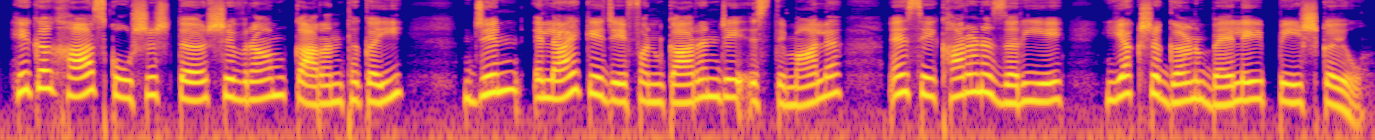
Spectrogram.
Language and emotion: Sindhi, neutral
